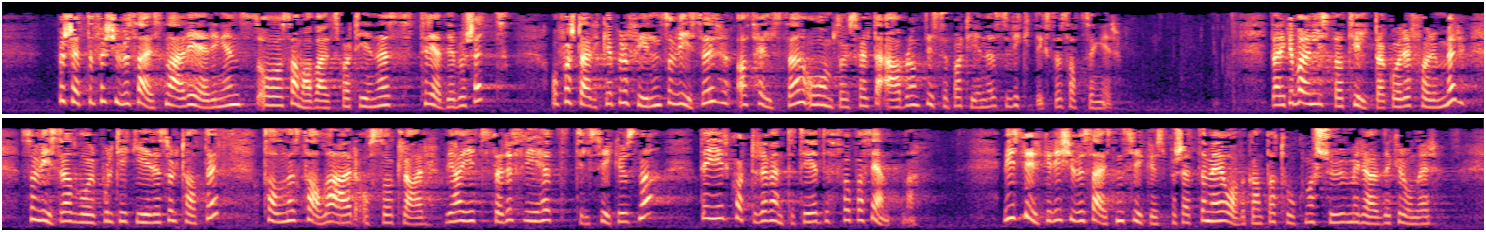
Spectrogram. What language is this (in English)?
Norwegian Bokmål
